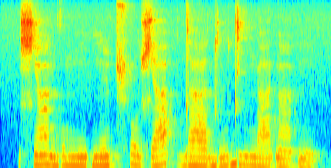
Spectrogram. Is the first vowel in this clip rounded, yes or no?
no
